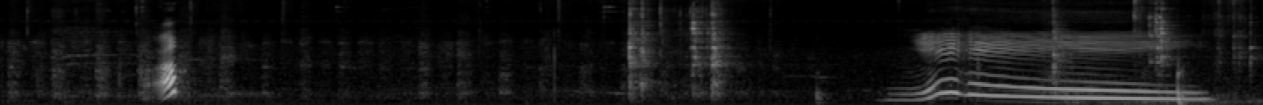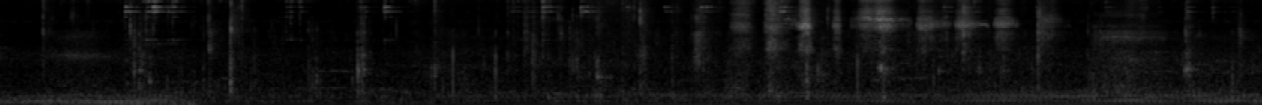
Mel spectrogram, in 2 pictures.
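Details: Belgian Malinois straining to reach a dental stick hung on a swing, giving a brief high whimper, then a drawn-out falling whine of about two seconds, followed by panting and scattered clatter.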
